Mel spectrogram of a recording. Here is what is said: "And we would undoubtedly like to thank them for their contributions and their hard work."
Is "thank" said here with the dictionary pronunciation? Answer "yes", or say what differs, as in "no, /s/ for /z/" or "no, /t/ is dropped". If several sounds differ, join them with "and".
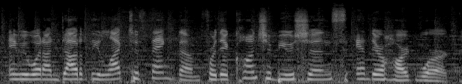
yes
